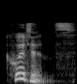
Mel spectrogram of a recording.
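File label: "quittance", English, uk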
